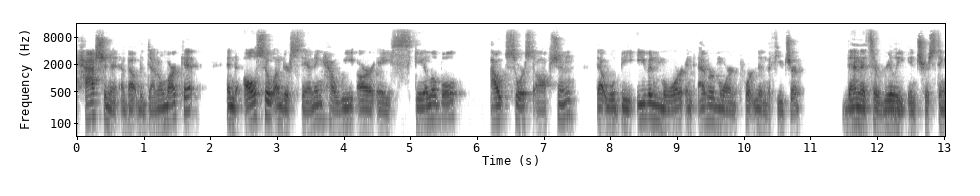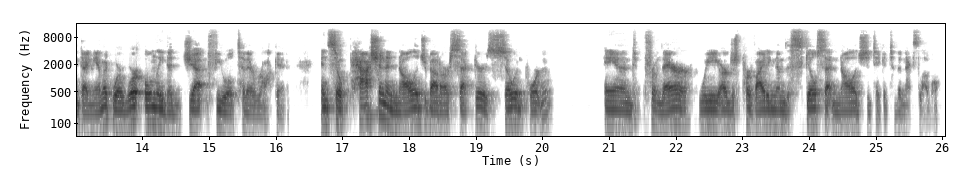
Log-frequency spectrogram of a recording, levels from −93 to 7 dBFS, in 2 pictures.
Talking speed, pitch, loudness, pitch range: 170 wpm, 105 Hz, -25 LUFS, 100-115 Hz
